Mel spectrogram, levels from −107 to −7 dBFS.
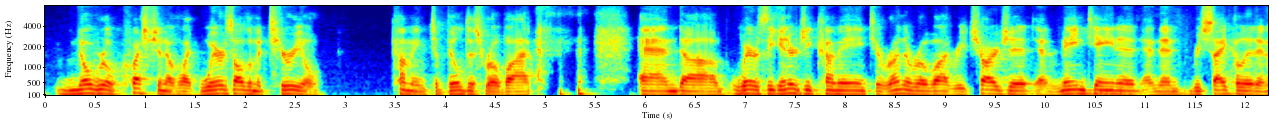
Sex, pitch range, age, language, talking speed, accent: male, 110-130 Hz, 50-69, English, 165 wpm, American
